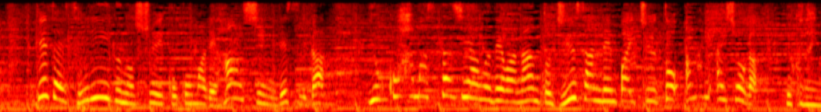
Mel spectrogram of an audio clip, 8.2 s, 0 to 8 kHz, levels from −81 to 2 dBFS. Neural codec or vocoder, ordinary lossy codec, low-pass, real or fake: none; none; 7.2 kHz; real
